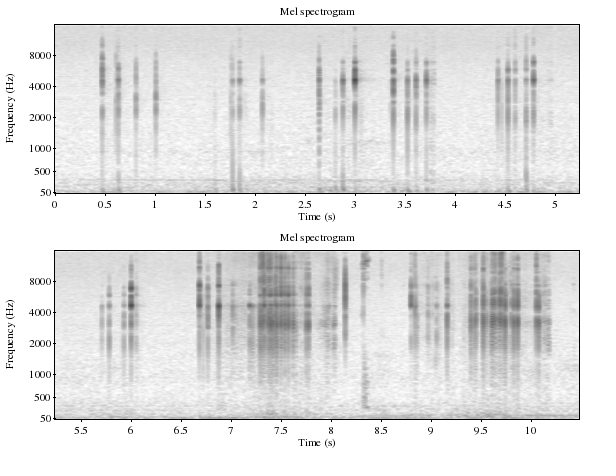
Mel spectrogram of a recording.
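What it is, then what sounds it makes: Wooden bristle brush. Long acrylic nails tap the solid light wooden back of a hand-sized brush with dark boar bristles, making sharp, dry, bright clicks spaced through the first several seconds. Later the nails scratch across the bristles in denser, hissing bursts, mixed with more taps.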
